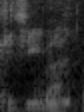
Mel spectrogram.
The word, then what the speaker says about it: Kojima: Yeah, you always say that right. Kojima. – I know. Kojima.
